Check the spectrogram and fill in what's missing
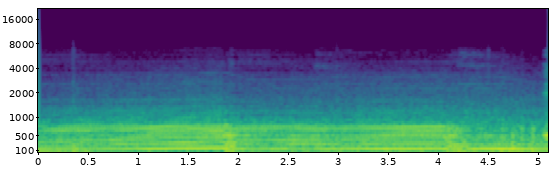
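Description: An Alpine A110 sports car accelerates hard with a loud, steady engine drone that climbs in pitch, broken by two brief dips at gear changes, heard close from inside with no talk.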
